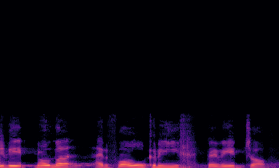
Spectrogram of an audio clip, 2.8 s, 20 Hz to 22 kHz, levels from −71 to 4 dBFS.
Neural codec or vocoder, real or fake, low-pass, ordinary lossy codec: codec, 16 kHz, 1 kbps, FreqCodec, larger model; fake; 7.2 kHz; none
